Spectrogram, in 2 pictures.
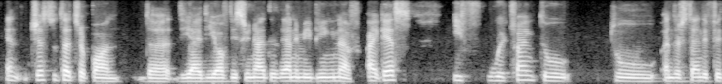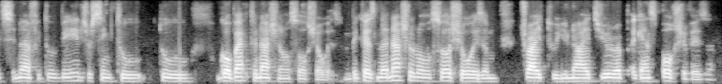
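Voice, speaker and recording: Halting Portuguese-accented man, even pitch. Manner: halting, repeats words while searching for phrasing. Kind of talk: casual political discussion. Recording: muffled, echoey voice-chat audio.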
